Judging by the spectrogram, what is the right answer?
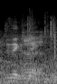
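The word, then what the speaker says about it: Tinikling: And I hope in return, Eran, you teach Meaghan the Philippine traditional dance, Tinigling. Am I mispronouncing that? That was good, Tinigling. Well, I was afraid I was going to say tinkle, but anyway.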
